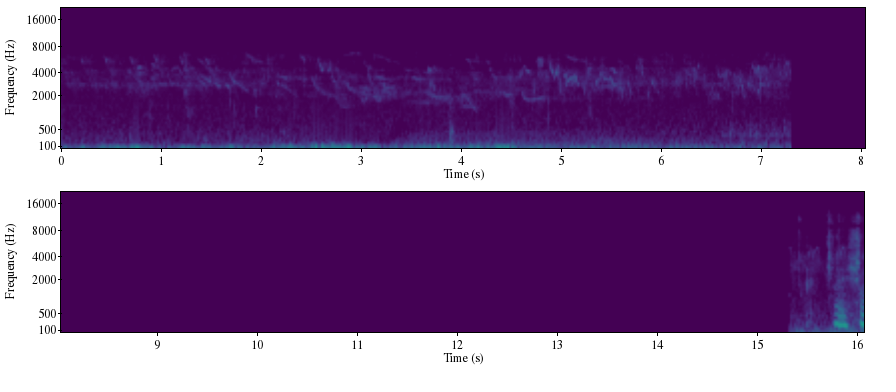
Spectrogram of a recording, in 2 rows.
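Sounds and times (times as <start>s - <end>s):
songbirds chirping: 0.0s - 7.3s, 15.3s - 16.0s.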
